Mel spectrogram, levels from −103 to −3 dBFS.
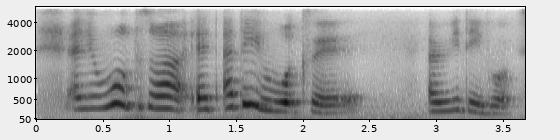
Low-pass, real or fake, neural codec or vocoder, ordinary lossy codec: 5.4 kHz; fake; codec, 24 kHz, 0.9 kbps, WavTokenizer, large speech release; none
